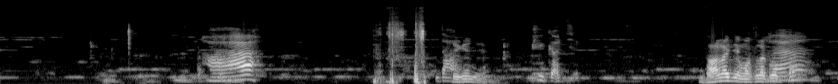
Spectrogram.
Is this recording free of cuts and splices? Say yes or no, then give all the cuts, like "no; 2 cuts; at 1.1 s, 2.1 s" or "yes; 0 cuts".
yes; 0 cuts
